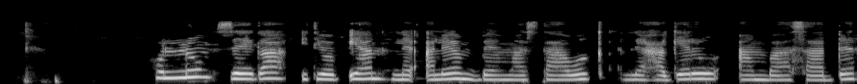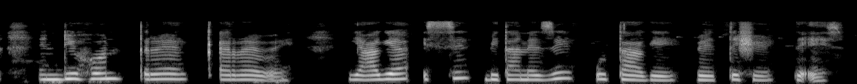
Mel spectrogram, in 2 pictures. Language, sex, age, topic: Gamo, female, 25-35, government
